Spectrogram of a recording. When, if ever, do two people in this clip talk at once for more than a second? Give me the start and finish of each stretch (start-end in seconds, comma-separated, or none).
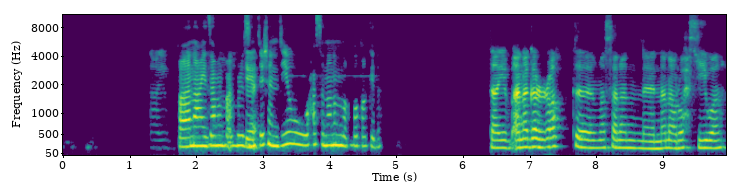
1.7-3.0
